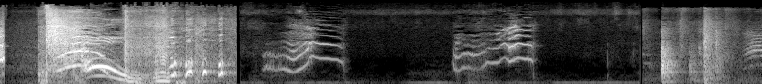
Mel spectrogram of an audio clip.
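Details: Kitten meowing indoors: loud, drawn-out wavering meows open the sequence, followed by softer, high, short meows spaced a couple of seconds apart, ending with another burst of loud sound.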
